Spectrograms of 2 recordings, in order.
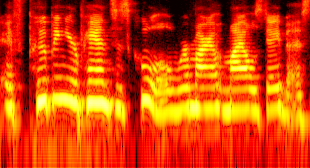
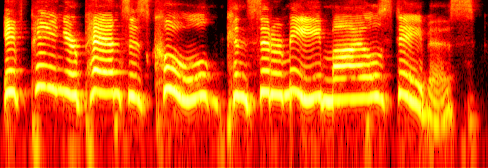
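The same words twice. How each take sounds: First: Lightly soothing, settling down; calming reassurance. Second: Put-on high, drawn-out old-lady movie voice; stretched-out, high mock old woman; old lady impression. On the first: Real, not acted. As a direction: own voice, easing off softer at the end. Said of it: "trying to calm her down". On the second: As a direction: play the old lady, slow and pitched way up. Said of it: "when the really old lady is like".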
